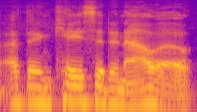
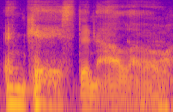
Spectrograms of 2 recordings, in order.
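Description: First: Said in the usual way. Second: Lower, softer and slow, like a doom song title; half-joking dark metal growl, drawn out. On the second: Pretend.

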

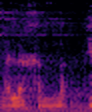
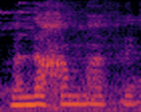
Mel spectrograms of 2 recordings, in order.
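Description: First: Low, hushed echo; stunned. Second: High, slow, drawn-out wonder; awestruck. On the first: Patient learning he faces the Angel of Death, stunned. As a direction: let it sink in under your breath. Realises who the stranger is. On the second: Patient recognising the Angel of Death, awestruck. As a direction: stretch out the dawning realisation. Awed repeat on realising. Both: Acted.

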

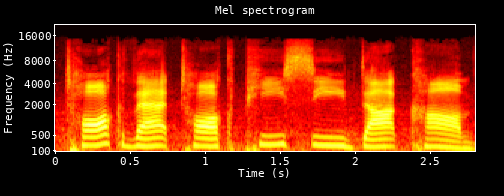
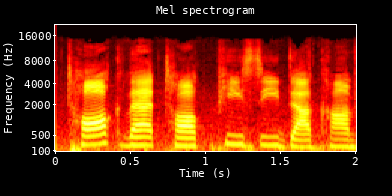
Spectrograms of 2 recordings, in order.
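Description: First: Slow, punchy plug of the website; ad read. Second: Slow, steady repeat of the web address; ad read. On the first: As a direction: spell out the web address deliberately. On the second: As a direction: say the site clearly once more. Repeated plug of website. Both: Acted.

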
